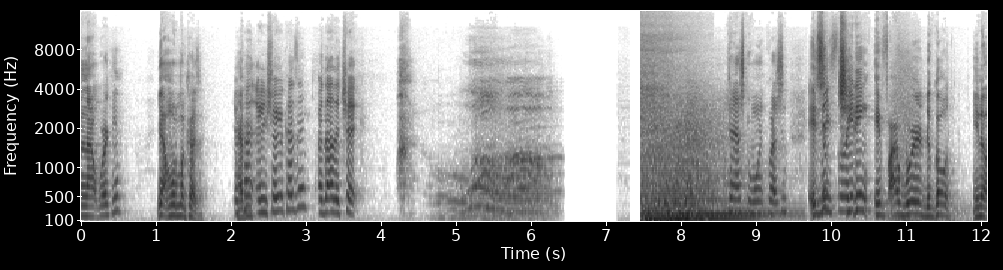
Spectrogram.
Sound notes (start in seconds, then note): 4.5 audience gasp; 4.5 sighs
